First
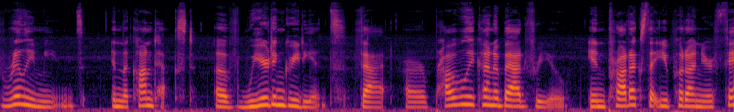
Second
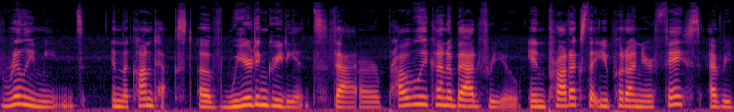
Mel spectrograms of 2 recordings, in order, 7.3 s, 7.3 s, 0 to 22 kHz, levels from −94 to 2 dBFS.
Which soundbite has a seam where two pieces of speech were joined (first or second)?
second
